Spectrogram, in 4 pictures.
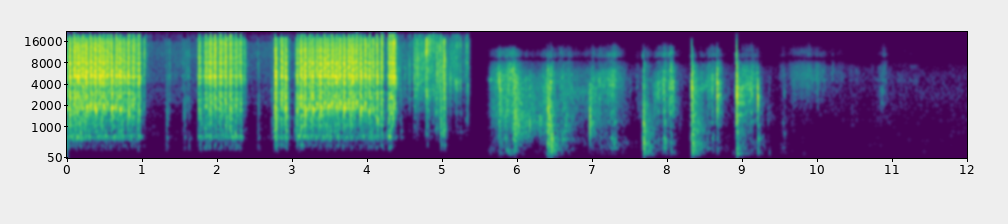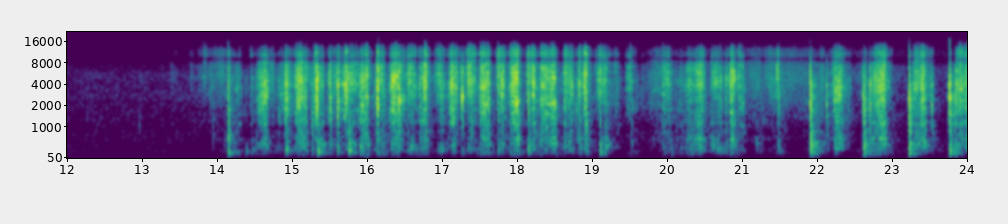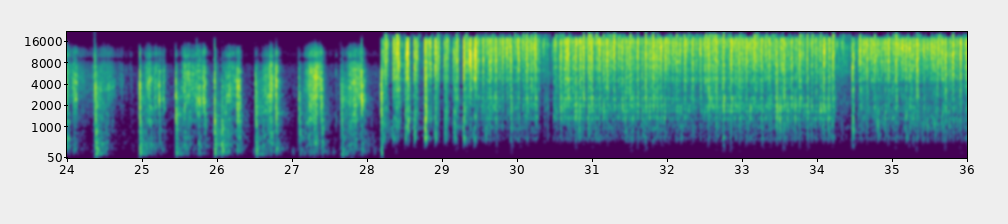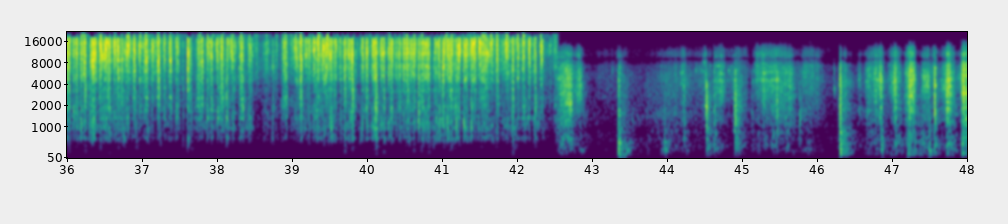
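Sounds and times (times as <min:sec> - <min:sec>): hand tool scraping wood: 0:00.0 - 0:05.4, 0:28.2 - 0:42.8.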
